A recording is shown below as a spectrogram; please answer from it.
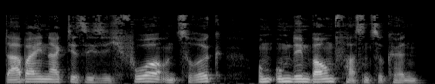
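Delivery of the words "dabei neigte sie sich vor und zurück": ordinary delivery, nothing marked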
